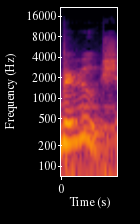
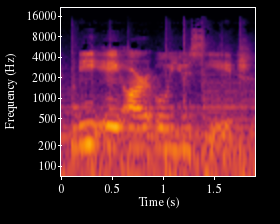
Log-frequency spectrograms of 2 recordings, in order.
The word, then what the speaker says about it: Barouch: Dan Barouch, I actually researched how to pronounce his last name. It spells B-A-R-O-U-C-H. Dr. Dan Barouch. That's like Barouch.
